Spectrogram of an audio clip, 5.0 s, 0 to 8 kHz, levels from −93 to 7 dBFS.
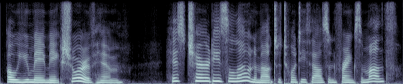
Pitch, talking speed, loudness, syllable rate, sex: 230 Hz, 200 wpm, -15 LUFS, 5.4 syllables/s, female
